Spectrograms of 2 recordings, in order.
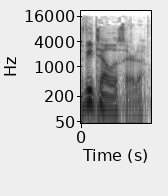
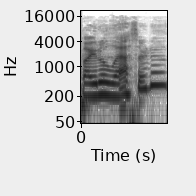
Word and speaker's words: Vital Lacerta: okay that's my number three vital lacerta it's veto locerda i've heard i've heard so many people pronounce his name incorrectly phytolacia that's how they say well that's a little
